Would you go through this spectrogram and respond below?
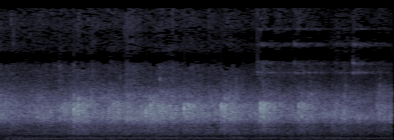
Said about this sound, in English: Give a clap offering to yourself.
